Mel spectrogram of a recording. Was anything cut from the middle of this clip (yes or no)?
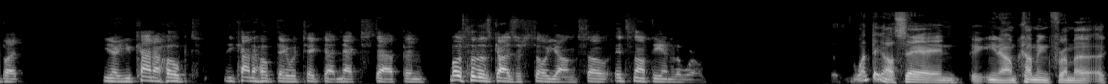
yes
